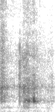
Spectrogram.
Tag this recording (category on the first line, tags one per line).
Sound effects > Other
game
interface
paper
rip
scrunch
tear
ui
